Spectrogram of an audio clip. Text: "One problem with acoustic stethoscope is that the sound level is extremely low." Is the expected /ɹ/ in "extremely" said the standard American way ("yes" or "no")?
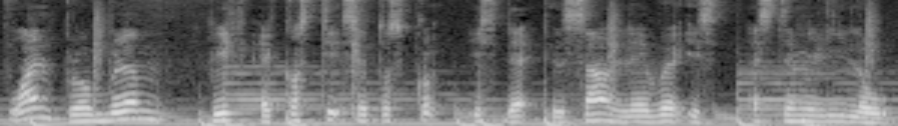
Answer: no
